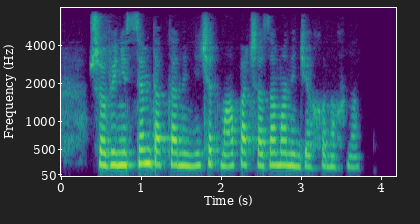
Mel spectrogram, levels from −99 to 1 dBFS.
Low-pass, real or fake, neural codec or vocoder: 7.2 kHz; real; none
